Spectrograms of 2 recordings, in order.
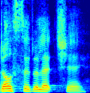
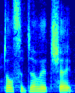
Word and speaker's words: dulce de leche: Dolce leche? Is that how you say it? – Dulce de leche. – Dulce de leche.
